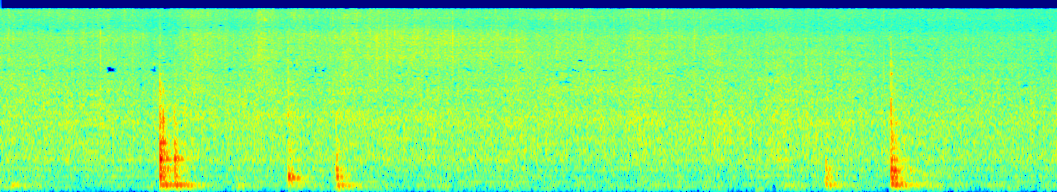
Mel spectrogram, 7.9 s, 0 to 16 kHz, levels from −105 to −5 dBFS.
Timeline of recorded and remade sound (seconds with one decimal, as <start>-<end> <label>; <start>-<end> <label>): 0.0-0.7 remade; 0.7-5.4 recorded; 5.4-7.9 remade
